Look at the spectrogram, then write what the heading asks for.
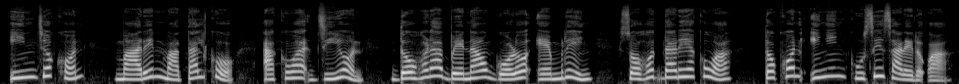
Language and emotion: Santali, happy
